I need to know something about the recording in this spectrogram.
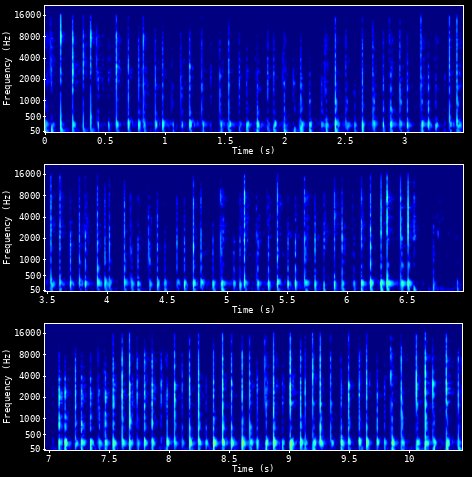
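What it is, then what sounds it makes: Plastic cosmetic bottle, partly filled. A partly filled clear plastic micellar water bottle with labels is held in the hand and tapped quickly with fingertips and nails. The result is a dense, steady stream of short, dry clicks with a hollow plastic tone, pausing briefly near the seven-second mark before resuming.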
